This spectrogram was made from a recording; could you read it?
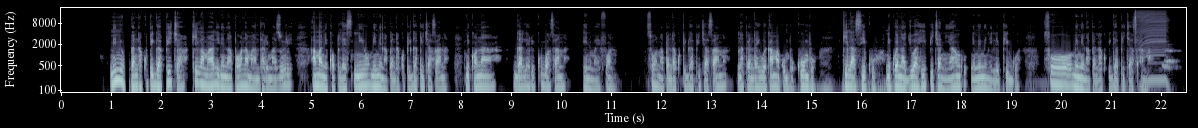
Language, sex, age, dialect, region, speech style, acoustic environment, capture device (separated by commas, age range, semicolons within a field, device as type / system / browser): Swahili, male, 25-34, Kenya - Nairobi Sheng-influenced, Kenya, nervous; stressed; anxious, traffic; people talking; music; appliances, mobile / Linux / Chrome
